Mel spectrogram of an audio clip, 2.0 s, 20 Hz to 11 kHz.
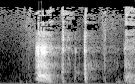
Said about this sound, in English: I think I'm driving the kids at school crazy, clearing my throat 50 times during the class.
